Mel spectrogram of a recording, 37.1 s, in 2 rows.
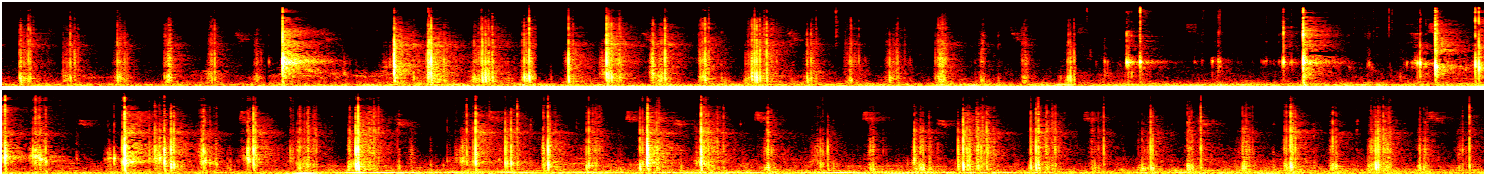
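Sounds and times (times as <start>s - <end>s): crunching chalk: 0.0s - 37.0s.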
